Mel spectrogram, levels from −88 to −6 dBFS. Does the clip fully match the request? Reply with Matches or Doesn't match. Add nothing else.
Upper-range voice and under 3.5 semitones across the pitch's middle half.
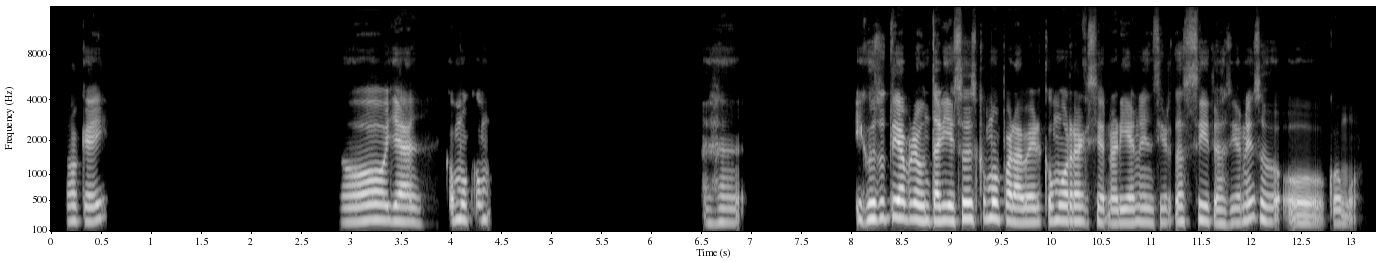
Matches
